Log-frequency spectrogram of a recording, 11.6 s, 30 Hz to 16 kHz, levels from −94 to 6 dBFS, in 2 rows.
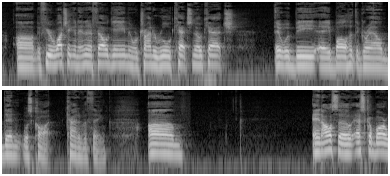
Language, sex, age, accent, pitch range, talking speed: English, male, 30-49, American, 130-155 Hz, 165 wpm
